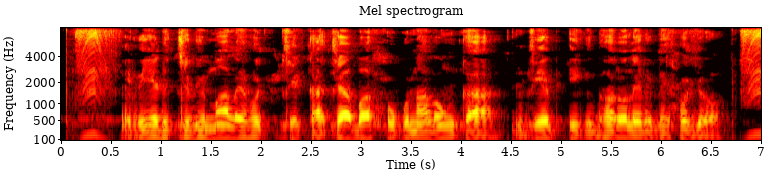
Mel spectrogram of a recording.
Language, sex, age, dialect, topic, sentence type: Bengali, male, 25-30, Jharkhandi, agriculture, statement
